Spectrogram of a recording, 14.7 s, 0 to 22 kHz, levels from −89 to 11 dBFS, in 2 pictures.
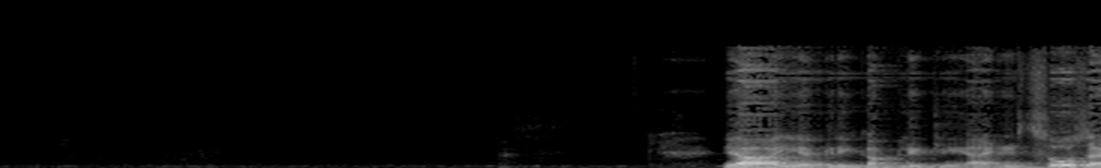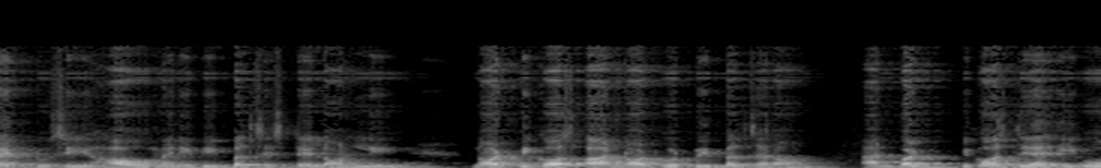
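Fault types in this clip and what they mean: Crude rate conversion: present throughout, heard as a gritty, inharmonic fizz riding on the speech. The sample rate was changed by repeating the nearest existing sample instead of filtering, which fits a step from 32 kHz up to 44.1 kHz. Because those two rates do not divide evenly, the repeats fall in an irregular cycle, creating tones unrelated to the speech. The error sits roughly 30 dB below the signal and grows most audible on loud and bright sounds.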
